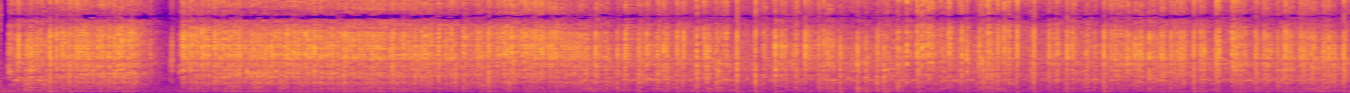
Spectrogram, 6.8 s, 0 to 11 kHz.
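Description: Flux-core arc welding with .030 Harbor Freight Vulcan self-shielded wire: a steady, loud crackle that breaks off briefly about a second in and then runs on. The wire is stubbing at the start of the bead rather than running smoothly.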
